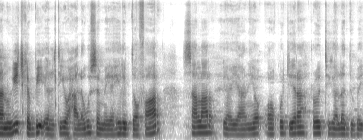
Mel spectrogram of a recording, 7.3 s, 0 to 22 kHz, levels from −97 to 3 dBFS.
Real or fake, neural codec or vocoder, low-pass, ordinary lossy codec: real; none; none; none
